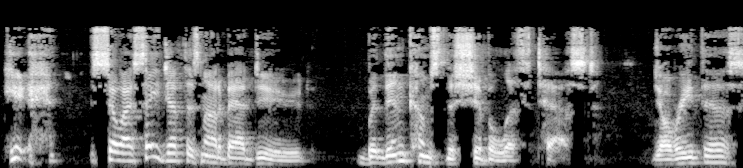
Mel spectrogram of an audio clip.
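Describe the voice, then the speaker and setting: A man's voice: mid-range voice, very animated, slow. Man, folksy storyteller, priest on a podcast, casual chat. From United States. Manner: folksy storyteller, frequent "y'all". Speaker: Episcopal priest, podcast guest.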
